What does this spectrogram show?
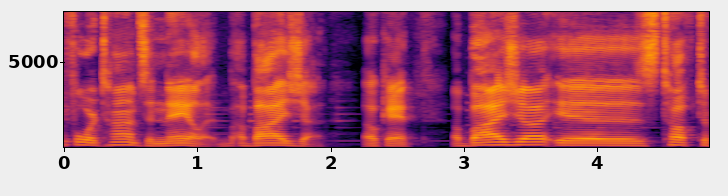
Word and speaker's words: Abijah: a priest named Zechariah of the division of Abijah Abijah Abbas Abaza okay some of these tell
